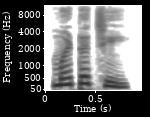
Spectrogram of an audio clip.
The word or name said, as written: ಮಿಡಚಿ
